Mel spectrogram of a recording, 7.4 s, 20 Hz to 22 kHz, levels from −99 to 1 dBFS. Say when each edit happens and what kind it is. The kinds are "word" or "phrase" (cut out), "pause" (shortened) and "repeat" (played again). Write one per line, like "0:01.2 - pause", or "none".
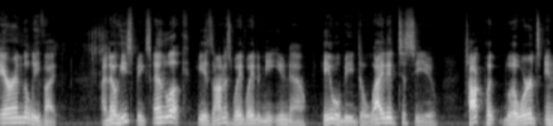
0:02.0 - word
0:02.6 - pause
0:03.2 - repeat
0:04.2 - pause
0:06.4 - phrase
